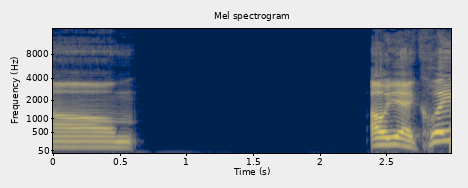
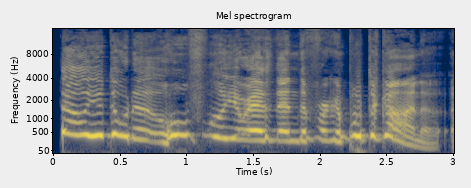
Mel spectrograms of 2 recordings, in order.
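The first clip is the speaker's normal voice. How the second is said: much higher, louder laughing disbelief; incredulous yell; 13 semitones higher, 6 dB louder than usual. Real, not acted. Streamer yelling at Phil over the Punta Cana trip, incredulous. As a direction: shout it back at him.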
